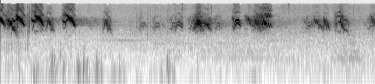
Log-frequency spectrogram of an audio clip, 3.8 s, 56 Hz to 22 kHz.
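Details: Sparrows coming to get food at Tenmangu, Nakanoshima, on 7 June 2020, giving a fast run of high, bright chirps that overlap in quick bursts, with soft low thumps beneath.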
